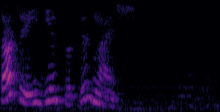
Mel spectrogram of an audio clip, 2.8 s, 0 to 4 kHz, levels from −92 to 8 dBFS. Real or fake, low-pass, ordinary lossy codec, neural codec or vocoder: real; 3.6 kHz; MP3, 24 kbps; none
